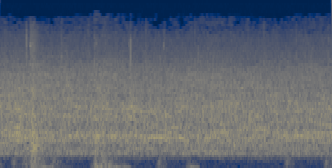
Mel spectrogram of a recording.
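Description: A body slams down onto a wrestling ring mat with a heavy thud.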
